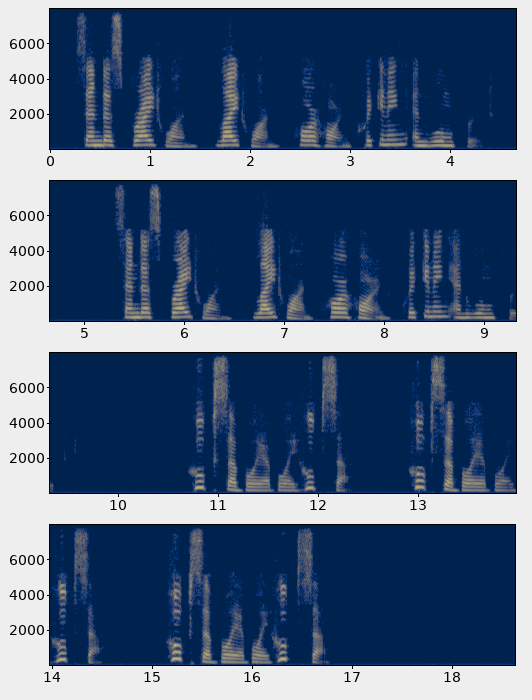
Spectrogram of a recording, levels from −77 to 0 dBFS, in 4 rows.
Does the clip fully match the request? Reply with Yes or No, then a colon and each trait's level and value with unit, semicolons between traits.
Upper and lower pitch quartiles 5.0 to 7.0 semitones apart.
Yes: wide, 5.4 semitones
